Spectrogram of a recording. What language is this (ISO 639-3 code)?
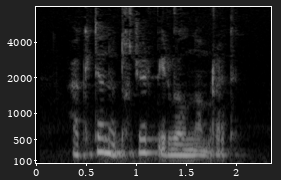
kat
